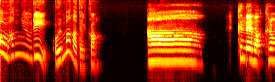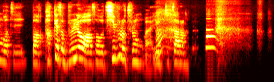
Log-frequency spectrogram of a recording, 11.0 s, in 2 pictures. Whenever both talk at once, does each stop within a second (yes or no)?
yes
